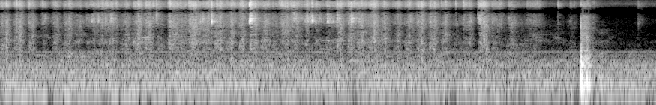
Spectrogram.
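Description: Seasoning shaken from a spice shaker onto raw spare ribs in a stainless steel bowl, a light, steady patter of small clicks. Near the end a shaker is set down on the counter with a single sharp knock.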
